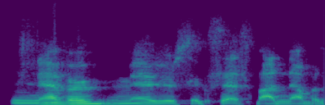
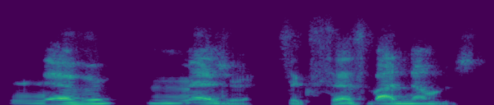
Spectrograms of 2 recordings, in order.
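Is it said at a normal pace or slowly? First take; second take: normal pace; slowly. First: It is said at a normal pace. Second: It is said slowly and deliberately.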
